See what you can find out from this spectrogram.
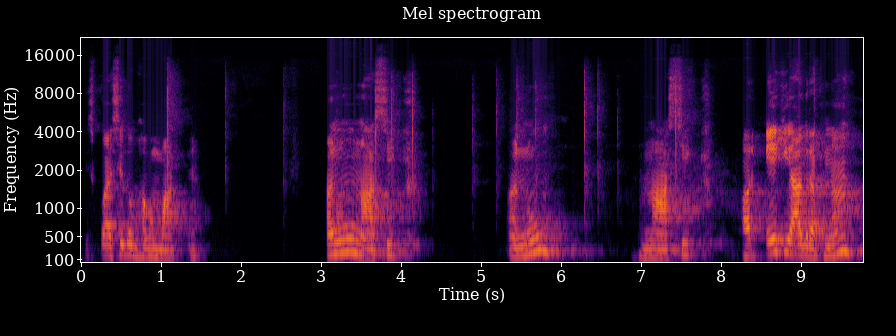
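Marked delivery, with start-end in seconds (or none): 3.1-7.6 अनुनासिक said slowly, syllable by syllable; slow drill. Shown as a demonstration. Teacher drills अनुनासिक slowly for students. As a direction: stretch अनुनासिक out for students to repeat. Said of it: "teacher drills the term".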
